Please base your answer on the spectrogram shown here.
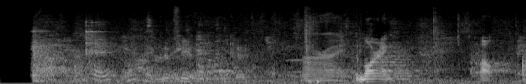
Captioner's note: gavel bangs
